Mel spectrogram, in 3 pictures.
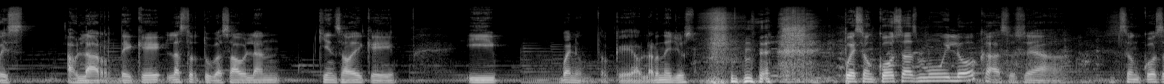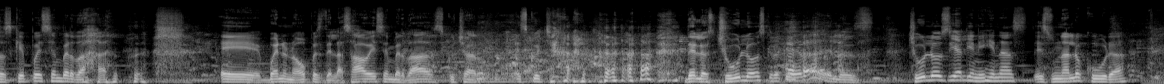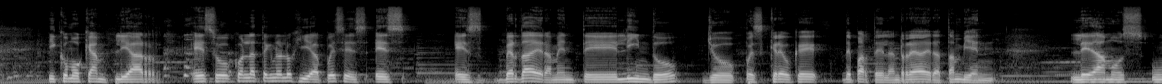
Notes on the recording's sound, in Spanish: Los sonidos de la vida E4: Escuchando el silencio (EN VIVO). Lo grabamos en vivo, en auditorio lleno, felices de haber recibido tanta acogida.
